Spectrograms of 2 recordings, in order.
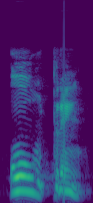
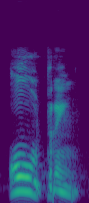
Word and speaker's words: outrem: fim importante ressaltar e fazer a correção pronúncia correta outrem outrem outro alguém ou trem continuemos na relação com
